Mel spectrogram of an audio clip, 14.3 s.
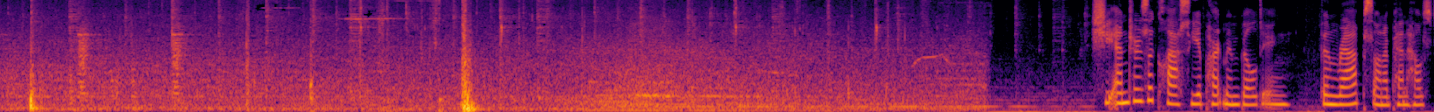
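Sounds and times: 
SUV engine rumbling while pulling up and stopping at curb: 0.0 - 9.9
road noise: 0.0 - 10.0
speech: 11.0 - 14.3.

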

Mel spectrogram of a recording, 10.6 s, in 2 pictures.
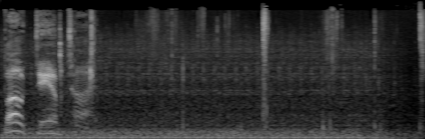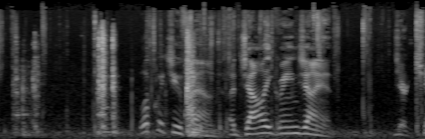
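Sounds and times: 
truck engine rumbling in the distance: 0.0 - 10.6
speech: 0.1 - 1.3, 7.1 - 9.6, 10.2 - 10.6
faint clanks and rattles: 2.0 - 8.2.

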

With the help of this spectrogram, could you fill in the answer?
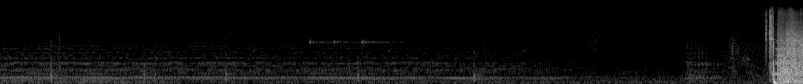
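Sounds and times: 
low sustained tones: 0.0 - 5.8
gunshot from a handgun: 7.7 - 8.0.

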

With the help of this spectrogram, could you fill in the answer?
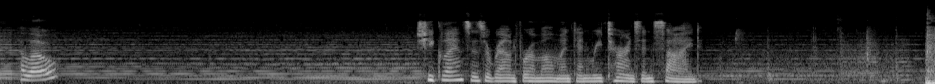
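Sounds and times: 
speech: 0.2 - 0.7, 4.2 - 7.5
door being shut and locked: 8.4 - 9.3.

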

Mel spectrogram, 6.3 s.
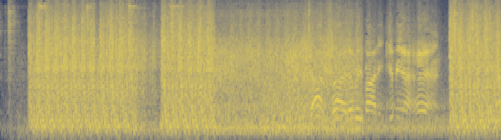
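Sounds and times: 
heavy machine-gun fire from a boat's gun tower: 0.3 - 4.6, 5.6 - 6.2.

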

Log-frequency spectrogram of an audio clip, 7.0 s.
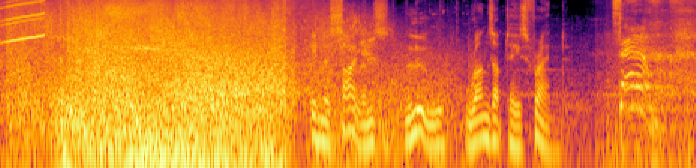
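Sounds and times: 
bazooka blast destroying a laser gun: 0.0 - 4.6
speech: 3.2 - 6.8.

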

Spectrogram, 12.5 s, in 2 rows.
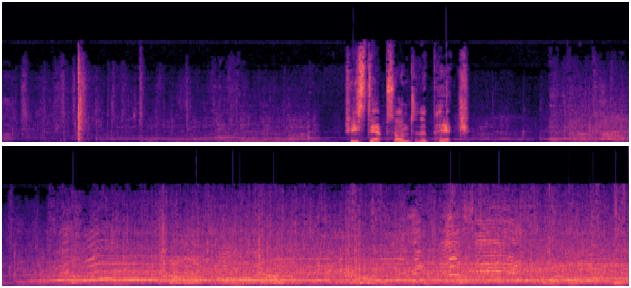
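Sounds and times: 
crowd cheering at a baseball stadium: 0.0 - 12.5
speech: 3.5 - 4.7.

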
